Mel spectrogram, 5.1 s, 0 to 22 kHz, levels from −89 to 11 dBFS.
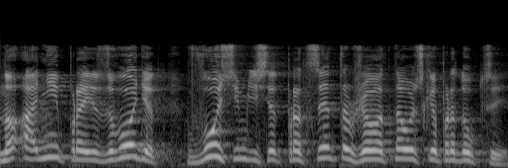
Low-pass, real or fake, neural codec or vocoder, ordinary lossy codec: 7.2 kHz; real; none; none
